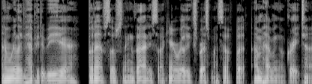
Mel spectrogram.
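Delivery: mock super monotone, level, unvarying flat drone. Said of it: "Like it was super monotone and flat".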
